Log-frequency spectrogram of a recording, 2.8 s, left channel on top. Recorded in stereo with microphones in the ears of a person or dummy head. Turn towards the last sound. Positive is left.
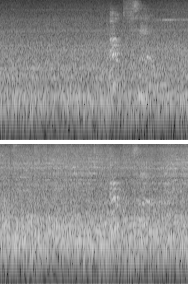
turn(degrees=-10)  # may be behind; listen again after turning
